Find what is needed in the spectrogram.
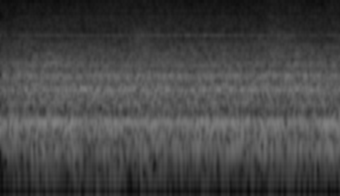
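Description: Police patrol car running at idle: a steady, even hum that holds without change.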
